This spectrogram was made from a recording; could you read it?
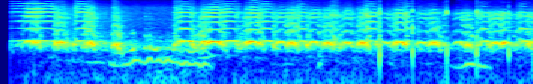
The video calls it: crane roar sound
